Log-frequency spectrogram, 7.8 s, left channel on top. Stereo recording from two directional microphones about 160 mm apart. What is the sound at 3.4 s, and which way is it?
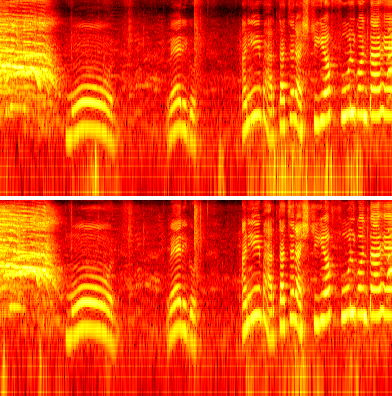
Speech, 10° right (ahead or behind).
